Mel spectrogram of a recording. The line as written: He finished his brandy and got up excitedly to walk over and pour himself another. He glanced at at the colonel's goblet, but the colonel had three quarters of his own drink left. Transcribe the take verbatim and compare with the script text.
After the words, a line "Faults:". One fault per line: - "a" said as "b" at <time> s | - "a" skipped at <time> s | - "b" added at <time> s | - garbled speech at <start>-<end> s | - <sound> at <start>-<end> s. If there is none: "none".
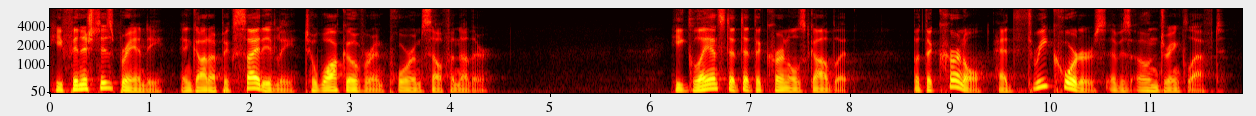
He finished his brandy and got up excitedly to walk over and pour himself another. He glanced at at the colonel's goblet, but the colonel had three quarters of his own drink left.
Faults:
none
